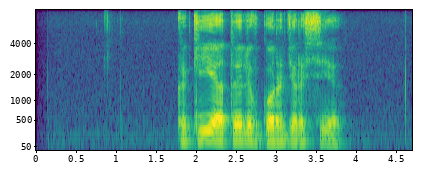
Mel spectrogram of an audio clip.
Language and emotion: Russian, neutral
